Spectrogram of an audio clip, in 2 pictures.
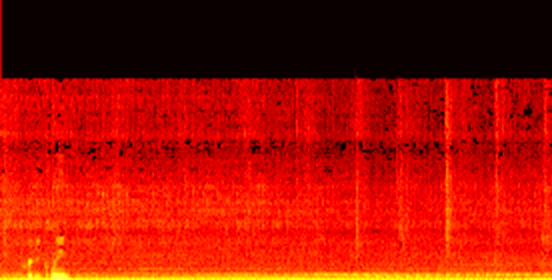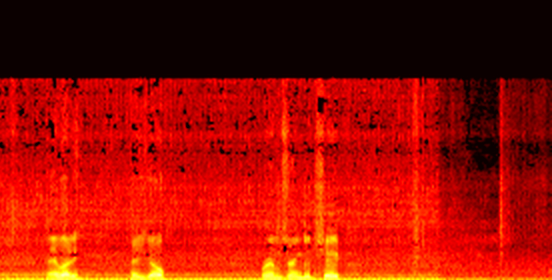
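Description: A pickup truck engine idles with a low, steady rumble.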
